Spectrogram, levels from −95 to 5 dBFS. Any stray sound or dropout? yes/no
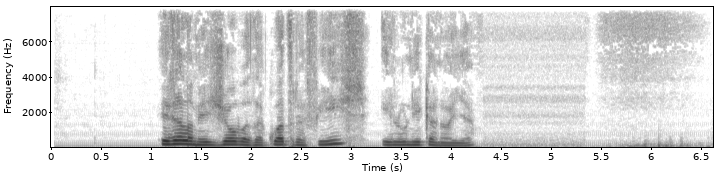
no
